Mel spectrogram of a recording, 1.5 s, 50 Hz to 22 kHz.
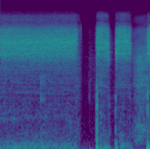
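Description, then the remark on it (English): An aerosol can of waterproofing spray, held about 8 inches away and sprayed onto a brown paper napkin, hisses in a steady, bright spray, stops briefly, then gives a few shorter bursts with tiny gaps between them. “Hold it about 8 inches away.”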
